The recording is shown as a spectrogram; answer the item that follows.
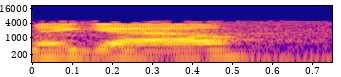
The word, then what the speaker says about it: McGow: It's actually, my dad was Portuguese, so it's McGow is how they pronounce it over there, but it became Mago over here years and years and years ago, so that's how it's pronounced.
